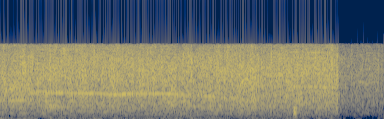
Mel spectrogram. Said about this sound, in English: Now, I had to give you applause for that one, brother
